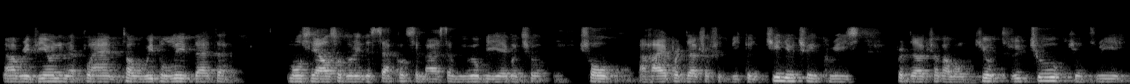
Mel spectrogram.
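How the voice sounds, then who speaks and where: Halting male executive on a roomy conference call. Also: medium pitch. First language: not English. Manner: halting, hesitant delivery with repeated words. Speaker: company executive presenting results. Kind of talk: semi-scripted earnings call presentation to investors. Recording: roomy, muffled conference-call audio with faint noise.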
